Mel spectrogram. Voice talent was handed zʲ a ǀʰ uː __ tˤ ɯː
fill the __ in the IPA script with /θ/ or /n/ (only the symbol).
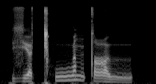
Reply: n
